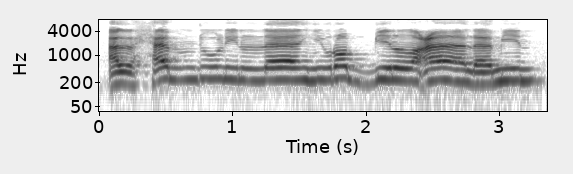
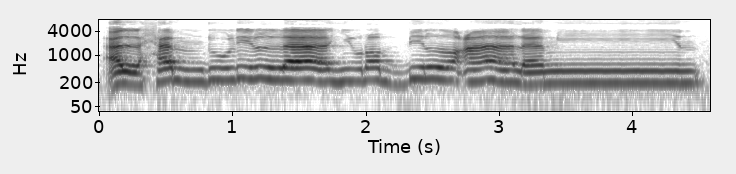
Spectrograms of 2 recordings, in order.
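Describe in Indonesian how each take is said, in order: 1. Bunyi mad dipendekkan. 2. Bunyi mad dibaca panjang penuh. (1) "yang harus dibaca panjang malahan dibaca pendek ... Salah" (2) "Harusnya seperti itu"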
